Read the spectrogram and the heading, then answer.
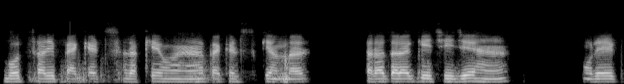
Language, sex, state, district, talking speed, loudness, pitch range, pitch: Hindi, male, Jharkhand, Jamtara, 155 wpm, -17 LUFS, 130-140 Hz, 135 Hz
